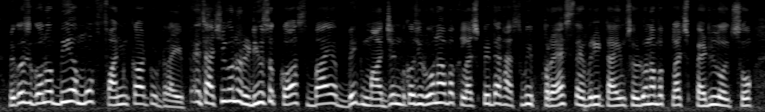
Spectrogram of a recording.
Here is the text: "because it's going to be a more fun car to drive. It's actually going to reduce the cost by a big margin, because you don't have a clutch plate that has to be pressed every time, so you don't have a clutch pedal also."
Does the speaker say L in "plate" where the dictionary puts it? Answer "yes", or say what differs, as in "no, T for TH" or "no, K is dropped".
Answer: no, L is dropped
